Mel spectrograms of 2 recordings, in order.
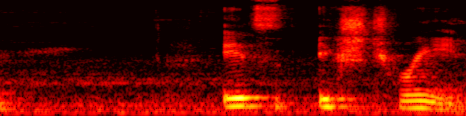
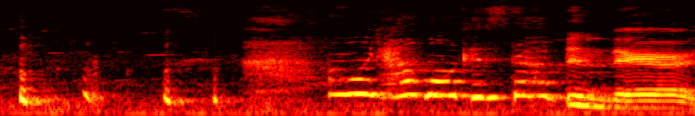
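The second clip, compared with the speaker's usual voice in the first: high breathy giggle running into the words; giggling at a creepy discovery; giggly; much slower than usual. Real, not acted. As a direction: laugh through the question. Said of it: "'cause I'm so giggly".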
